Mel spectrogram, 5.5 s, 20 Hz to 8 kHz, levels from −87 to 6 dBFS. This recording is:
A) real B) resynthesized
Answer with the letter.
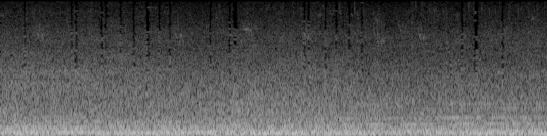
A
